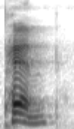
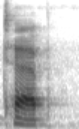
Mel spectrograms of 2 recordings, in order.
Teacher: per in pen is aspirated and per in tap is not aspirated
